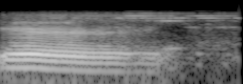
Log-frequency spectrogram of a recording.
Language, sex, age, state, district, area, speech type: Bodo, male, 60+, Assam, Chirang, rural, conversation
